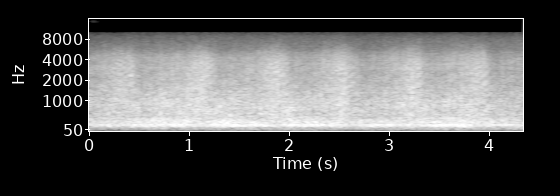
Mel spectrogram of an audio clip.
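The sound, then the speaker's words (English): Steady roar of a Rotodyne compound aircraft taking off, a loud, continuous wash of engine and rotor noise that swells in a regular pulse about every 0.7 seconds, with no voices. “Tower from Rotodyne, take off clearance, please. Rotodyne from tower, you're clear to go. Roger, Rotodyne taking off now.”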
